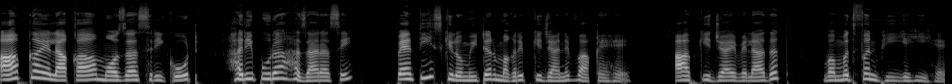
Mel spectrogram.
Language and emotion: Urdu, neutral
